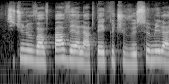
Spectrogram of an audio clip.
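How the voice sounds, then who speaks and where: In a Togolese accent, a woman talks at a fairly slow pace with ordinary pitch variation. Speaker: YouTuber and author. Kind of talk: casual monologue to camera. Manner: animated.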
